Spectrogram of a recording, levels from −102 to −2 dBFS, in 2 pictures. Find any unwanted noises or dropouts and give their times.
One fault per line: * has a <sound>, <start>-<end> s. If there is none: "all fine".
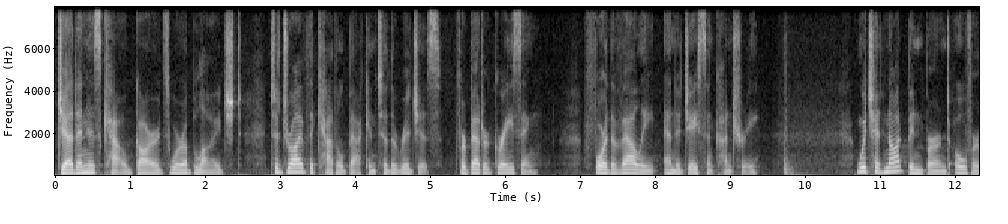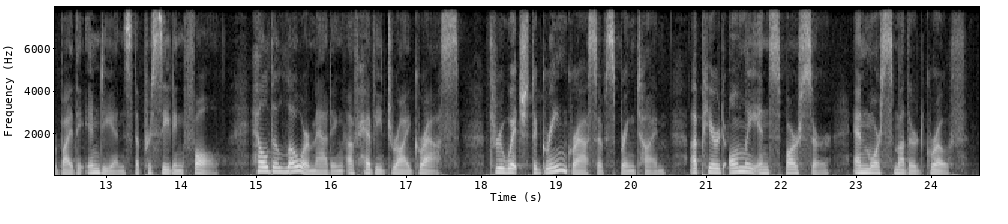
* has a thud, 9.7-10.4 s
